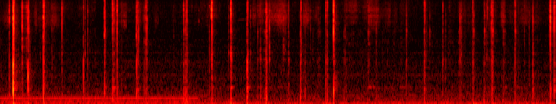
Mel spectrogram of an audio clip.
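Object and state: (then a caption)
Plastic pacifier case tapped with fingernails. Long manicured nails tap and scratch the outside of a small, hollow, clear plastic case holding a pink pacifier as it lies on velvet. Many quick, dry, bright clicks and scratchy ticks with almost no ring sit over a quiet low rumble, and a faint steady low tone fades out after about three seconds.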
